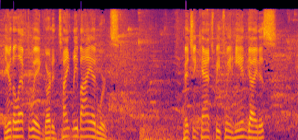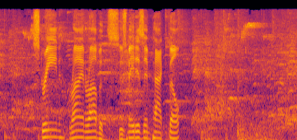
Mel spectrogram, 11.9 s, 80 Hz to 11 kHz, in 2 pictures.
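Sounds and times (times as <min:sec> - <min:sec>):
steady crowd noise at a school basketball game: 0:00.0 - 0:11.8
speech: 0:00.1 - 0:02.6, 0:03.7 - 0:05.6, 0:06.6 - 0:10.1
basketball dribbled on a court during a school game: 0:02.4 - 0:03.6, 0:09.2 - 0:11.8.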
